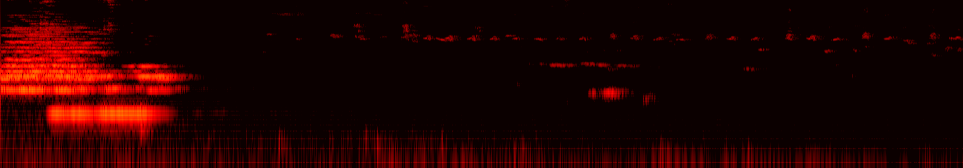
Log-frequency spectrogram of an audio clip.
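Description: A loud, steady pitched tone with several overtones lasting about two and a half seconds, then small birds chirping in quick series of short high notes.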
